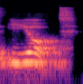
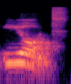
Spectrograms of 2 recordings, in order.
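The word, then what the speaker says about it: Jot: J is known as yacht the name of this letter in German is not J rather it is yacht and just like its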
